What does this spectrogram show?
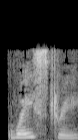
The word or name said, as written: wastery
